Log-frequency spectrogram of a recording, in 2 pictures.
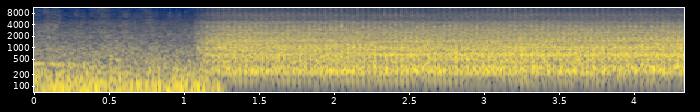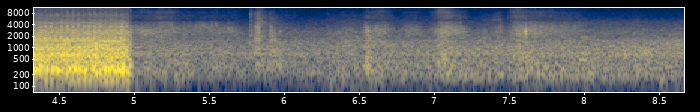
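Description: Ariens snowblower engine running as it clears snow, loud and steady for about four seconds before cutting off abruptly. Before it comes a brief low rumble, and after it quieter, scattered scrapes of a snow shovel.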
